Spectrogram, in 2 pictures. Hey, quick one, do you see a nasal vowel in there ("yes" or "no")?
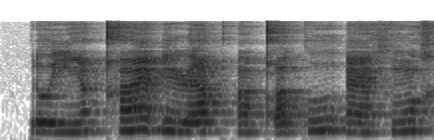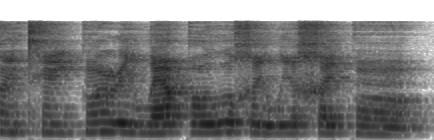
yes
